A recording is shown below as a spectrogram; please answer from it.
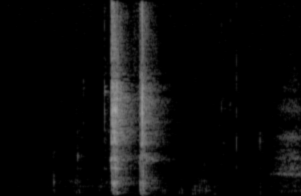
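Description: A man drinking from a mug: two brief soft sounds of sipping and swallowing about a second in, otherwise near silence.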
